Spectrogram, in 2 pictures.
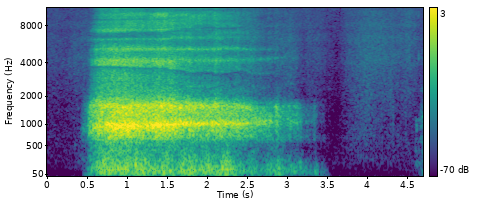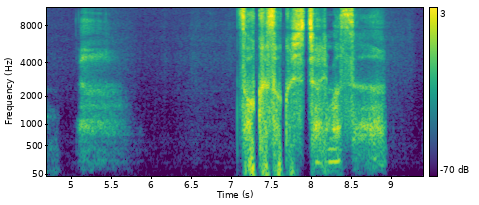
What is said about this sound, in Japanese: こんなに近くから声がする。吐息が直接耳に。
